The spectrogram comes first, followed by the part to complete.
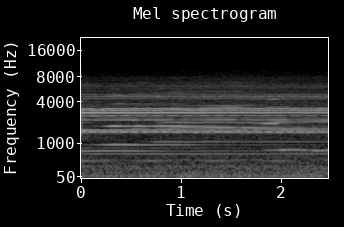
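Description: Film score music: several high tones held steadily, with a few quieter notes shifting slowly beneath them.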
